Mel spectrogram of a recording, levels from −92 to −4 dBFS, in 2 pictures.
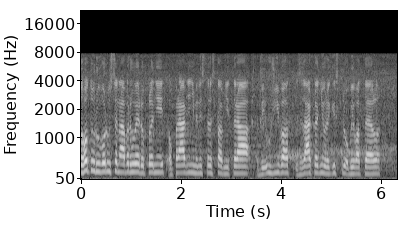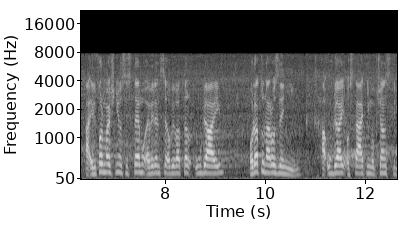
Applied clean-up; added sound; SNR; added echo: none; Fill (with liquid); 15 dB; none.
